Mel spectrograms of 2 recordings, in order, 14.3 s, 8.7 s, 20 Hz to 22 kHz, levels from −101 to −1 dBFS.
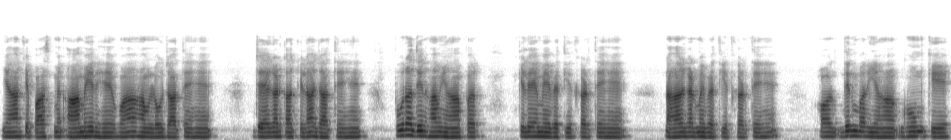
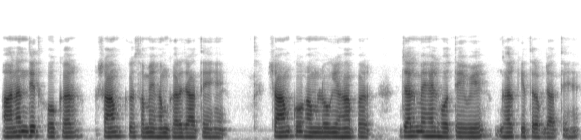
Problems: none marked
